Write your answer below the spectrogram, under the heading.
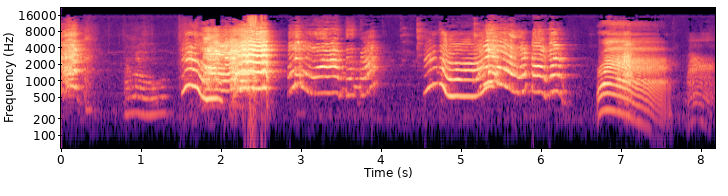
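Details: Macaw attempting to mimic human speech, the attempt described as very fuzzy; a run of hoarse, rising-and-falling squawked syllables in bursts of about a second, separated by brief pauses.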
